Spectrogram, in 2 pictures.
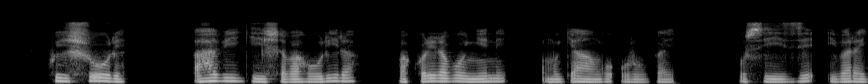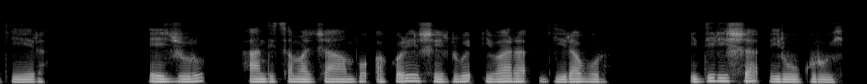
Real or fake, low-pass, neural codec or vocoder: real; 7.2 kHz; none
